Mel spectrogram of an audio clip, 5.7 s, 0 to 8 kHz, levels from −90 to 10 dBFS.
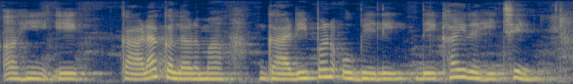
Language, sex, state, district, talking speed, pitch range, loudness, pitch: Gujarati, female, Gujarat, Valsad, 115 wpm, 195-210 Hz, -13 LUFS, 200 Hz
